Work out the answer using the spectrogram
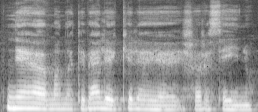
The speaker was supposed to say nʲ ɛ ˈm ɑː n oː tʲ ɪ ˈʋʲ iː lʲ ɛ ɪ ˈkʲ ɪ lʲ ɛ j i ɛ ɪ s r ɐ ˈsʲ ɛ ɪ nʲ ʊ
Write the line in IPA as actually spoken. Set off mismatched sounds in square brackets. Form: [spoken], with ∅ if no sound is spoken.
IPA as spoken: nʲ ɛ ˈm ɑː n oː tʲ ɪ ˈʋʲ [æː] lʲ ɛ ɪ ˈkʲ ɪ lʲ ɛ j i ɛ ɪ [ʃ] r ɐ ˈsʲ ɛ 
